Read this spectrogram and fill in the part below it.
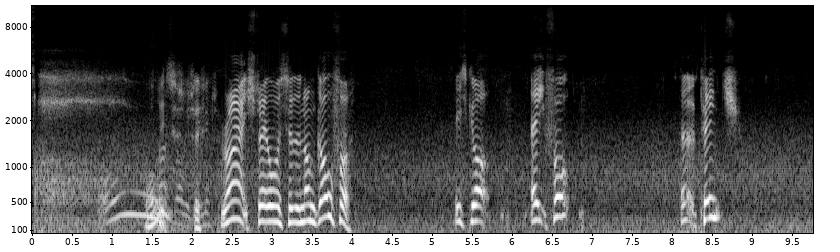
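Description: A man talks with animation nearby, outdoors.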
